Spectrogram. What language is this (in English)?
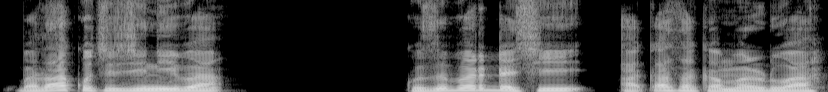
Hausa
